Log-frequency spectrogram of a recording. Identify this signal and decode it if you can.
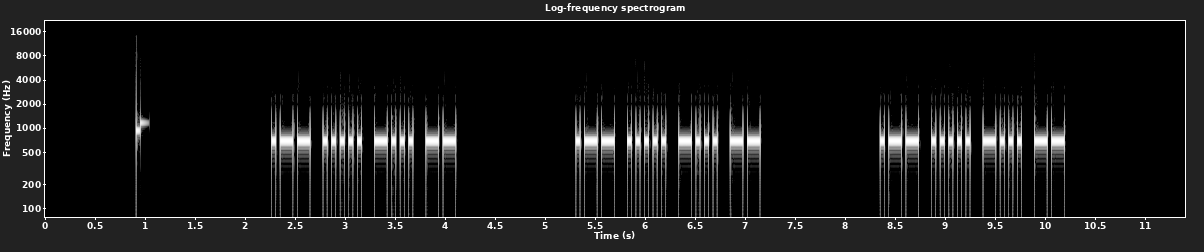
Morse code, heard as a keyed tone, about 28 wpm, 700 Hz. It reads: W5BM W5BM W5BM
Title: Easy Call Signs Repeated 3x - 28wpm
